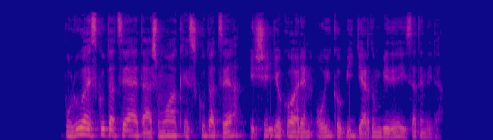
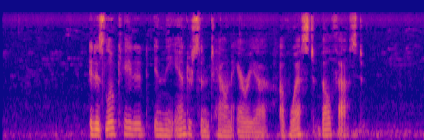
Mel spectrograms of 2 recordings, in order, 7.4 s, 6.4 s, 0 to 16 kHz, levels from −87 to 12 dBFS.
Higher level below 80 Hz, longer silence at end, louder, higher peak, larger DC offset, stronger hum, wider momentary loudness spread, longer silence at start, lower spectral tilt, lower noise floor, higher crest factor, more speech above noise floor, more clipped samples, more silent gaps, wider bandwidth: second, -70 dBFS vs -58 dBFS; first, 0.8 s vs 0.25 s; second, -39 LUFS vs -21 LUFS; second, -20 dBFS vs 0 dBFS; neither; neither; second, 10 LU vs 17 LU; about the same, 1 s vs 1 s; first, -4 dB/octave vs -2.5 dB/octave; first, under -90 dBFS vs -52 dBFS; second, 20 dB vs 26 dB; first, over 51 dB vs 29 dB; neither; neither; about the same, 11.5 kHz vs 11.5 kHz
